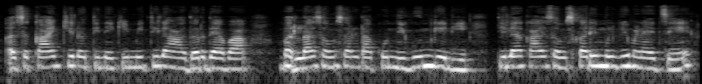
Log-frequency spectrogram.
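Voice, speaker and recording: A scornful older uncle in a read-aloud story, as a woman narrator puts him on, scolding with contempt. The voice stays flat, with little rise and fall, and never leaves the storyteller's own tone. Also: medium pitch, moderate pace, breathy edge, close to an everyday voice. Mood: angry scorn. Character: angry domineering older uncle, a man.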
